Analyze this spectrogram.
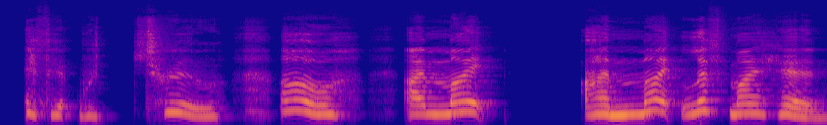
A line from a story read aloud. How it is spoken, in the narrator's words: she cried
